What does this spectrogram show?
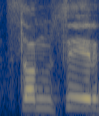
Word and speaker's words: शमशेर: मैंने बहुतों को सुना है, शमशेर, मेरा नाम शमशेर है, अबे तेरा नाम शमशेर है भाई, शमशेर कैसे होता है शमशेर, श है वो, स नहीं है वो।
